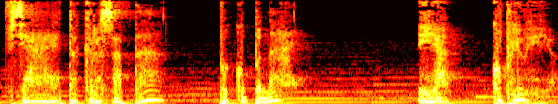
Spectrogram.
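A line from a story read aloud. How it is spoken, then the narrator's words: Whisper to oneself. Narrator (Russian): я шепнул себе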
